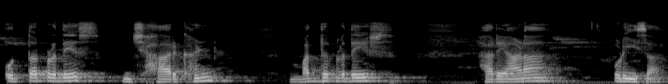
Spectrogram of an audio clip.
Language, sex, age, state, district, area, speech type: Hindi, male, 30-45, Uttar Pradesh, Bhadohi, urban, spontaneous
